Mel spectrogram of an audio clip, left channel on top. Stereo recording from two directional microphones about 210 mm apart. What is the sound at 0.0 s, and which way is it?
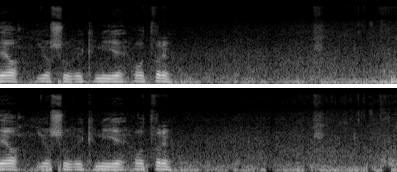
Speech, 20° left (ahead or behind).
